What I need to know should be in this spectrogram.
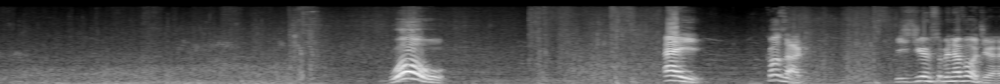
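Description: Water splashes and rushes as a figure skims across it.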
